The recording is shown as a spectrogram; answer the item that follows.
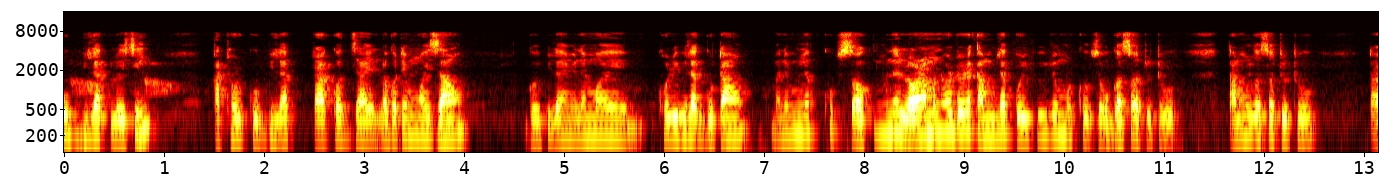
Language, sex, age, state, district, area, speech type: Assamese, female, 45-60, Assam, Kamrup Metropolitan, urban, spontaneous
